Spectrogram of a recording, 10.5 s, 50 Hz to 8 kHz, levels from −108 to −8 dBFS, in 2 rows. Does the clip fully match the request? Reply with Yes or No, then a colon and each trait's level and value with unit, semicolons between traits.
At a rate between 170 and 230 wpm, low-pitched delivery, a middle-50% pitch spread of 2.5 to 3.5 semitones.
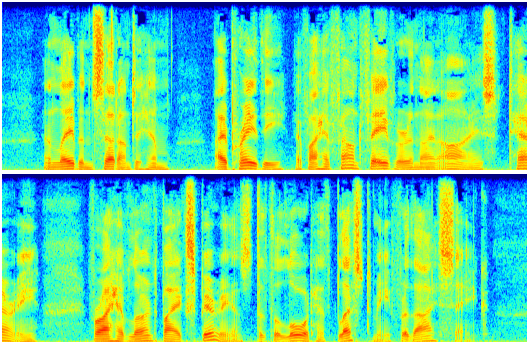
Yes: average, 190 wpm; low, 105 Hz; average, 3.0 semitones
